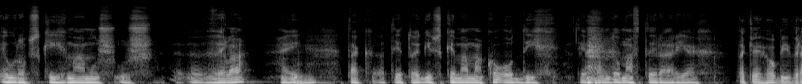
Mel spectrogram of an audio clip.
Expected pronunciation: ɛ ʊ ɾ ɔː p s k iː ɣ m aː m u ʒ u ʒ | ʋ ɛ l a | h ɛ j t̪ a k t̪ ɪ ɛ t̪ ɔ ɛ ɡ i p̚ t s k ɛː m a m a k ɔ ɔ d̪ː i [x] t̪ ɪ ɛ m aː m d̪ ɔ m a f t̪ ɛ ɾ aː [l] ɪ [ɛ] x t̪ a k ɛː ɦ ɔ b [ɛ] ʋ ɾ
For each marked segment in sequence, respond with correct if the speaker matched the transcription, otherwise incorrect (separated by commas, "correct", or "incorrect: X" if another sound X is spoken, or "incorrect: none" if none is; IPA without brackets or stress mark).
correct, incorrect: ɾ, incorrect: a, incorrect: i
